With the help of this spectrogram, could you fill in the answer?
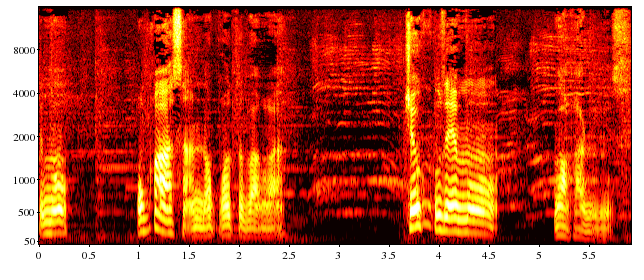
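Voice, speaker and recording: Over faint background music, the voice moves at a very slow pace through very wide pitch swings. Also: woman. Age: 80s+. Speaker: midwife. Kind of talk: interview answer. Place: home room.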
